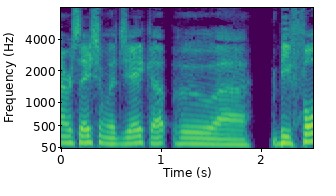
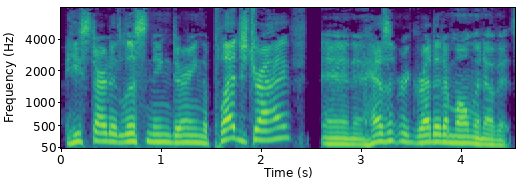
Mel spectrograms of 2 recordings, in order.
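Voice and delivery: usual speaking voice

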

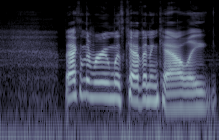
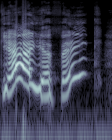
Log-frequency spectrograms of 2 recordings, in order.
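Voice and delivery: much higher, louder, biting sarcasm; sarcastic retort; 13 semitones higher, 12 dB louder than usual. Retold or imitated. Shauna snapping back at Jeff, loud sarcastic retort. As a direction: throw it back at him.

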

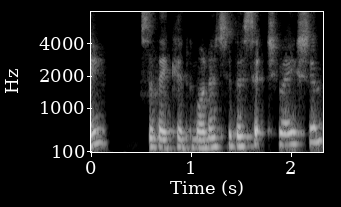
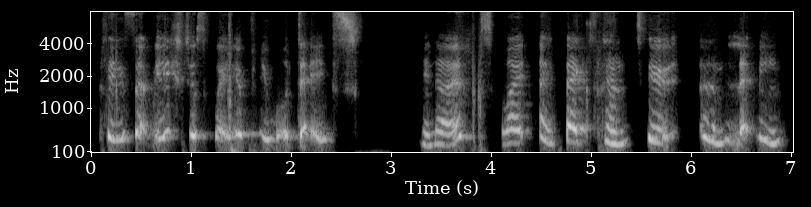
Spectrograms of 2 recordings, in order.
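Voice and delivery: fighting back real tears while pleading; getting emotional; 8 semitones higher than usual. Real, not acted. Retelling how she begged the doctors, voice breaking with emotion. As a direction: voice breaking up high on the plea. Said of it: "Sorry, I'm getting emotional".

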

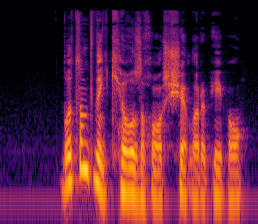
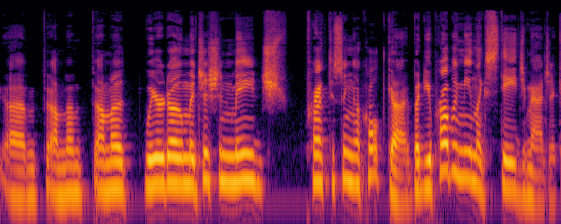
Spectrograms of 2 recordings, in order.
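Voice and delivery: normal talking voice

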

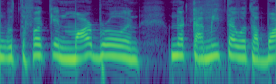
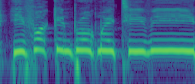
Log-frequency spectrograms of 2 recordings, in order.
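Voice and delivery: put-on higher, slow, whiny little girl; mock crying girl; 7 semitones higher, slower than usual. Little girl crying over the broken TV, in a high, slow, mock-weepy voice.

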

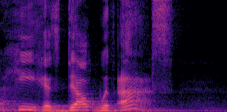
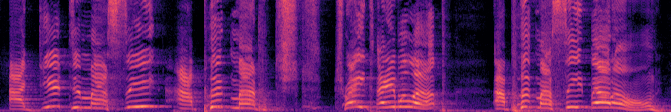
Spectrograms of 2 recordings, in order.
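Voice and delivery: loud, rising pulpit preaching; preaching at full force; 7 semitones higher, 7 dB louder than usual. Acted. Preacher lifting the congregation, fervent full-force preaching. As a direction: build the crowd up with each line.

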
